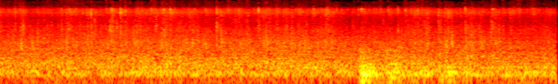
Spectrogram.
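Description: Heavy rain during a hailstorm pours steadily throughout, with a single dull rumble of thunder partway through; no voices.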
